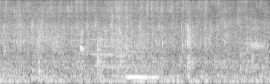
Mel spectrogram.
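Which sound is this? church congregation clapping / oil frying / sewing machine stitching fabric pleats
oil frying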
